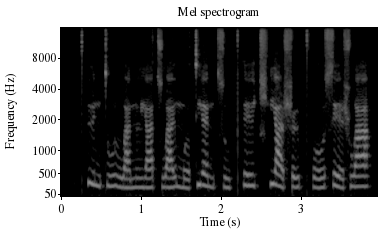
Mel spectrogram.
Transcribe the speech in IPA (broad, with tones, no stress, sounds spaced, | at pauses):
pʰ y˥˨ n t̪ u˨˦ l w a˨˦ n l j ä˨˦ t͡s w a˨˦ ɪ̯ m ɤ˨˩ t̪ j ɛ˥˨ n t͡s u˨˩ pʰ e˦ ɪ̯ t͡ɕʰ j ä˥˨ ʂ ɻ̩˨˦ pʰ o˨˦ ʊ̯ s e˥˨ ɪ̯ ʂ w ä˦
